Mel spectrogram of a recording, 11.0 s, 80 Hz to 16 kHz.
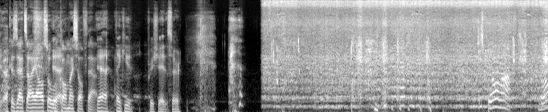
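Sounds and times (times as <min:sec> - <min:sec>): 
laughter: 0:00.0 - 0:03.2, 0:06.9 - 0:09.7
speech: 0:00.0 - 0:04.8, 0:09.8 - 0:10.9
many live bees buzzing on a honeycomb: 0:05.2 - 0:10.9.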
